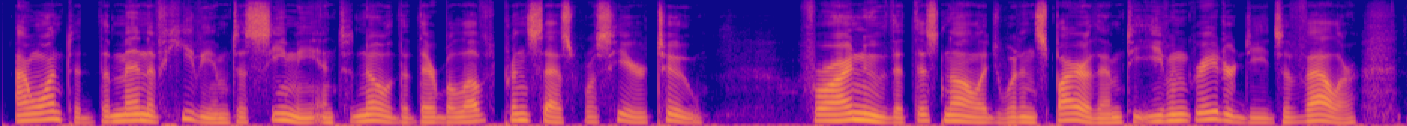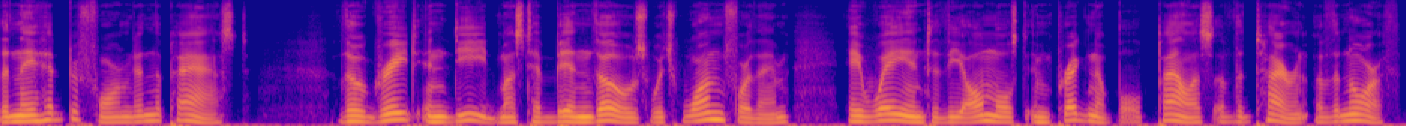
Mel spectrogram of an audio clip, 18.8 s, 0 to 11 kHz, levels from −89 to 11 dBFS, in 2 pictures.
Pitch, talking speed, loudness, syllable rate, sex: 140 Hz, 210 wpm, -20 LUFS, 5.4 syllables/s, male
